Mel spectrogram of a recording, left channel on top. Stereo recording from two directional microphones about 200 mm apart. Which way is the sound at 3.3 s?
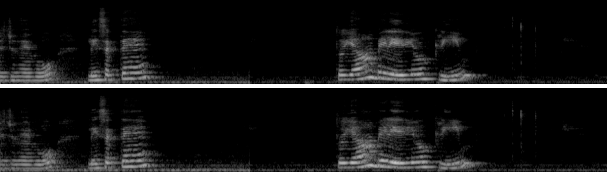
40° left (ahead or behind).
